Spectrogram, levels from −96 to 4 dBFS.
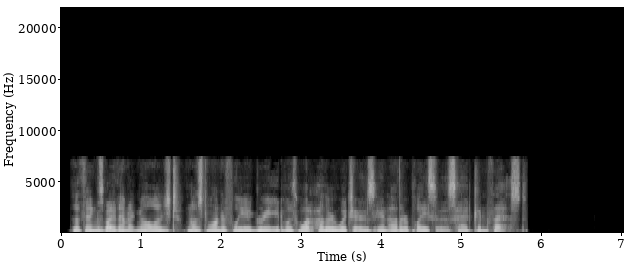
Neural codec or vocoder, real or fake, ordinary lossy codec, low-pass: codec, 16 kHz in and 24 kHz out, 1.1 kbps, FireRedTTS-2 codec; fake; MP3, 64 kbps; 7.2 kHz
